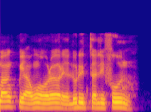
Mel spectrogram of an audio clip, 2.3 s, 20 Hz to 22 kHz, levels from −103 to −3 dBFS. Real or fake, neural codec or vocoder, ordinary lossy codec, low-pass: fake; autoencoder, 48 kHz, 128 numbers a frame, DAC-VAE, trained on Japanese speech; none; 7.2 kHz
